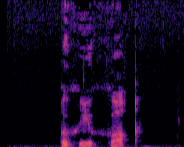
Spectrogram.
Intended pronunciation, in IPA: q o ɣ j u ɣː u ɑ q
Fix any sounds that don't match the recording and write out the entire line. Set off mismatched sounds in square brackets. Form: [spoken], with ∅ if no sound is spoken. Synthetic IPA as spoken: q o ɣ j u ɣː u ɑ q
